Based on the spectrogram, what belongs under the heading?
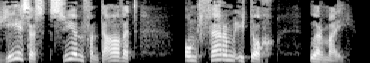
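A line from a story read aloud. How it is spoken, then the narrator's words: Crying out. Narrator (Afrikaans): het hy begin uitroep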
